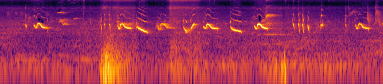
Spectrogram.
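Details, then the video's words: Horsfield's babbler vocal material for training songbirds: evenly spaced whistled phrases, each a short rise and downward slide, about one per half second, with brief rustling bursts and a soft tap. "materi vokal mewah cetak jawara dengan masteran Topcerr khas burung pelanduksemak."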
